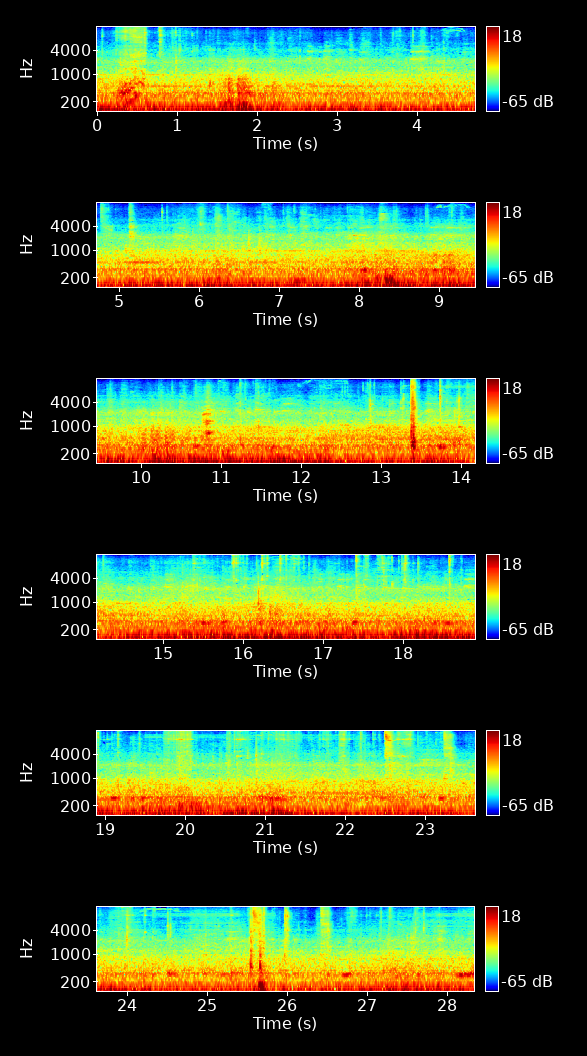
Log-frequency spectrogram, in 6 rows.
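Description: Running noise inside a CrossCountry High Speed Train (InterCity 125) coach on the move: a steady low rumble of wheels on rail, with scattered clicks and rattles from the carriage, a sharper click about halfway through and another near the end.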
